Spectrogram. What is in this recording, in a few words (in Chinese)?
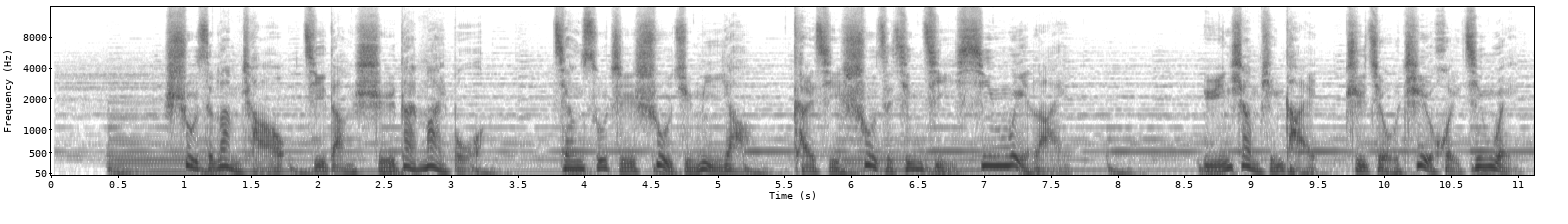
男 科技感; 江苏省公共数据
